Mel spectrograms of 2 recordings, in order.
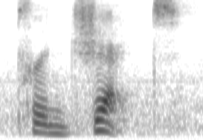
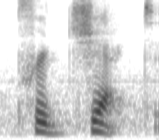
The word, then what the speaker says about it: project: now in this case we are not talking about project as in a noun but it's used as a verb so how should it be pronounced project project okay project your name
